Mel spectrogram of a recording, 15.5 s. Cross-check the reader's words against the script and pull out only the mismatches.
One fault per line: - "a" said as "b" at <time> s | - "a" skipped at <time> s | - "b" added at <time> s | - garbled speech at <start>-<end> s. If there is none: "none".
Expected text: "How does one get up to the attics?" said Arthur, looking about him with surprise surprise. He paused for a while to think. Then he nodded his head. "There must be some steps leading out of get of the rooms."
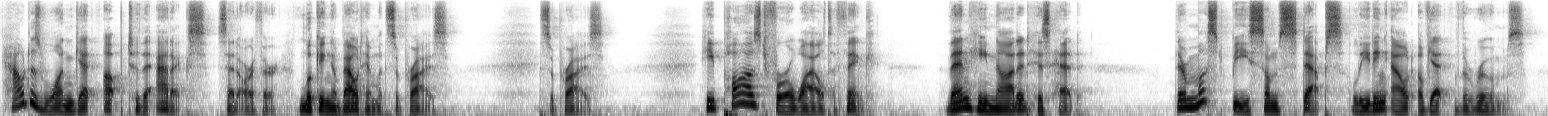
none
